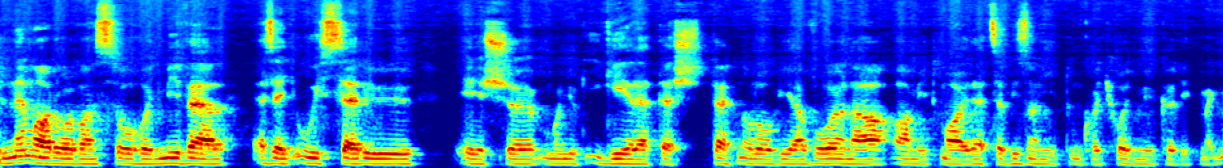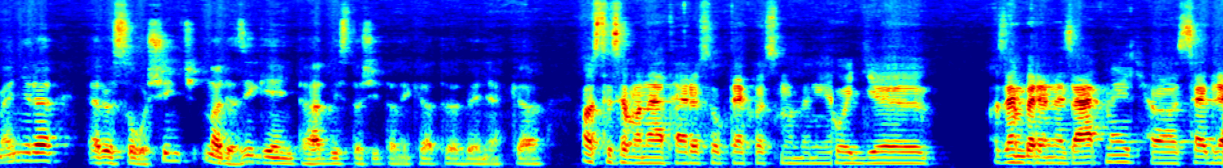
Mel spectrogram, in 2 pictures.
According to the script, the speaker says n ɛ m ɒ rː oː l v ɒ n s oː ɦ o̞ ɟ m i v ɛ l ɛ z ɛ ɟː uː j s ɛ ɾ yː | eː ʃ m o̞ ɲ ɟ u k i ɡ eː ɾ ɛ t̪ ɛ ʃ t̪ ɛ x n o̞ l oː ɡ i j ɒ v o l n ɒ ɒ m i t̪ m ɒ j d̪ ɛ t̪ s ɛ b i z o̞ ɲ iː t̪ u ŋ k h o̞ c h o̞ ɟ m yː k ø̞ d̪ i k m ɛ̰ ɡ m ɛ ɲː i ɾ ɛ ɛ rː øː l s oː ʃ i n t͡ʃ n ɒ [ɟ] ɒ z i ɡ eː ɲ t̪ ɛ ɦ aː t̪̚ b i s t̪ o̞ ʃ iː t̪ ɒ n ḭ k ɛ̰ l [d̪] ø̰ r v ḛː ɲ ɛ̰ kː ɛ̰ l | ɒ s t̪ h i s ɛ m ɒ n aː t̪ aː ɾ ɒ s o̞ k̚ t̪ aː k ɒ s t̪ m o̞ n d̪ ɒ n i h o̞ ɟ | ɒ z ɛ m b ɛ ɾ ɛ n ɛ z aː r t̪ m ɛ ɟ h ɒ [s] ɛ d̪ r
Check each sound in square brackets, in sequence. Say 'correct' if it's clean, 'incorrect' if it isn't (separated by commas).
correct, incorrect, correct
